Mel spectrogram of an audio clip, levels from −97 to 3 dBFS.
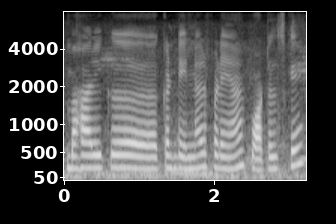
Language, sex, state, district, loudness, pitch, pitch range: Hindi, male, Punjab, Kapurthala, -15 LUFS, 220 Hz, 210-230 Hz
